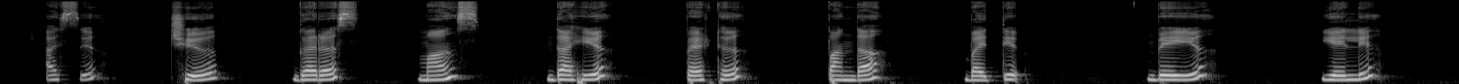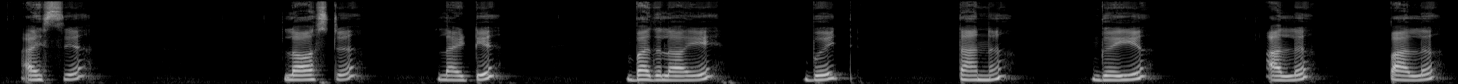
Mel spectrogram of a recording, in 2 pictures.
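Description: A speech recording with clock drift between sender and receiver: the sender's clock runs roughly 2% slow, so the receiver's buffer keeps draining rather than overflowing. Repeated timing corrections from 2.10 to 29.08 s stretch and repeat short pieces, adding about 0.4 s in total. This is heard as an unsteady, slightly dragging tempo, not as dropouts. Scattered short gaps between 1.09 and 4.09 s, 7.58 and 10.47 s, and 26.20 and 27.83 s are brief concealed losses of 30 ms at most. They sound like isolated ticks or smears, unlike the continuous tempo wobble. A short stall from a late packet at 23.60–23.65 s holds the sound for 26 ms before it resumes in the same place, so it comes across as one held moment rather than a smear.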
